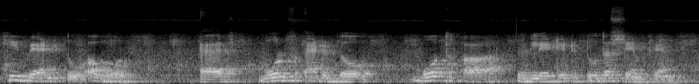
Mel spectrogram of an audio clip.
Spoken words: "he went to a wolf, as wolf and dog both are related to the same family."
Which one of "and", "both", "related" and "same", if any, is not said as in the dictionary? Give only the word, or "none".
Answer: both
